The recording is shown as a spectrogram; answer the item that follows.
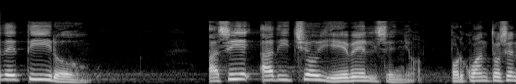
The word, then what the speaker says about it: Yahvé: Bueno, quiero decir también que he sustituido el nombre Jehová, el nombre falso Jehová, por el nombre Yahvé, ya que esta es la correcta pronunciación del nombre del Dios Padre y de su Hijo Jesucristo, en idioma hebreo arcaico.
